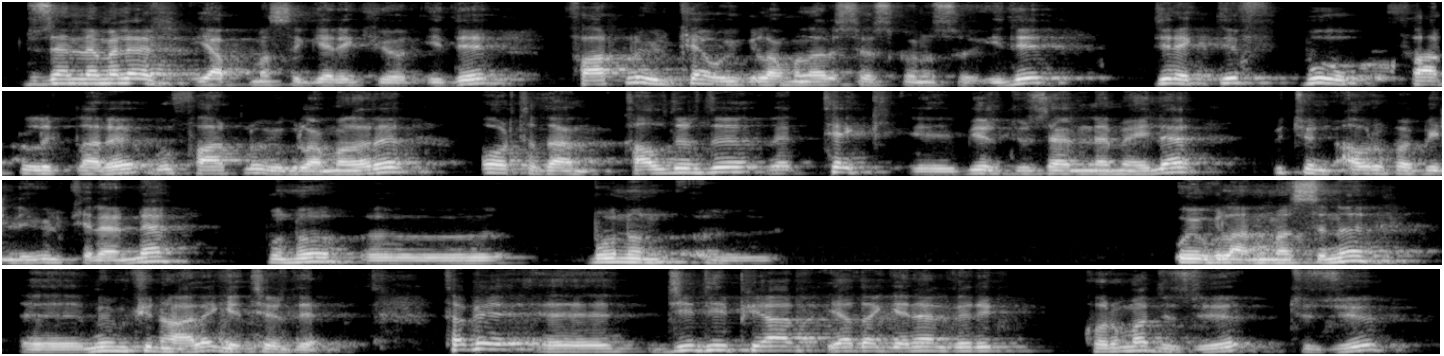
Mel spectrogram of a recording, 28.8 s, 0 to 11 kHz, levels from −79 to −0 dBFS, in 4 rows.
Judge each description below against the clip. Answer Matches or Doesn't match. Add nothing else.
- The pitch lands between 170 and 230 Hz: Doesn't match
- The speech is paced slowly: Matches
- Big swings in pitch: Matches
